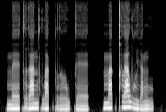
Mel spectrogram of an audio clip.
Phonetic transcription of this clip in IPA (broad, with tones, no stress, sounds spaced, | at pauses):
m ɛː˦˥ k r a˥˩ n k w a˥˩ k̚ p r ɤː˧ w k ɛː˧ | m a˦˥ k̚ pʰ l a˥˩ w l i˨˩ a̯ ŋ u˨˩ k̚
